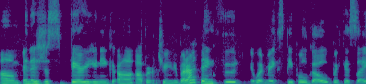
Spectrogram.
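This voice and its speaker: A woman with a Russian accent at a medium pitch, fairly quick with hardly any pauses, fairly even intonation, and a dry, close sound with no echo. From Belarus. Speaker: festival organizer. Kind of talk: interview.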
